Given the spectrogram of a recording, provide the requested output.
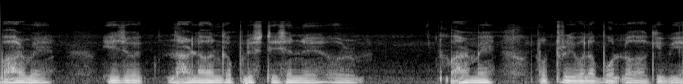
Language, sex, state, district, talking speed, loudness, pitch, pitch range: Hindi, male, Arunachal Pradesh, Papum Pare, 105 wpm, -15 LUFS, 95 Hz, 85-95 Hz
